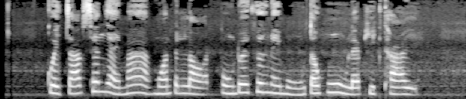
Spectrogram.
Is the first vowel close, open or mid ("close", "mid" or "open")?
close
